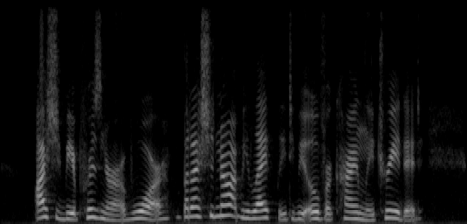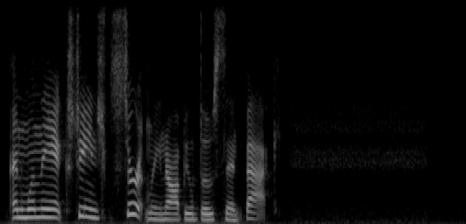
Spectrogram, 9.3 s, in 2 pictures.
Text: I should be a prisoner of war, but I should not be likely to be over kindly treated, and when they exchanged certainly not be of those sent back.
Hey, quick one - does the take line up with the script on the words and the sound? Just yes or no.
yes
